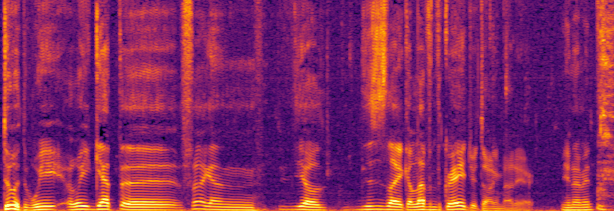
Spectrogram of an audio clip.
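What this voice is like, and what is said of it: Odd put-on attempt at Dutch accent. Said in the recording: “I don't know what accent that was. That was crazy. ... Yeah, that was weird. ... I think I wanted to do Dutch”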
